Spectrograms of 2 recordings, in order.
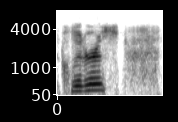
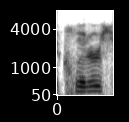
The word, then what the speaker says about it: clitoris: the precipice of the clitoris you see the clitoris or clitoris both pronunciations are correct so the labia majora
